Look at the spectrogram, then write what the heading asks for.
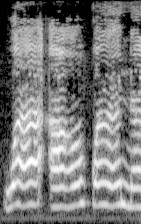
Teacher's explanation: huruf qaf adalah huruf qalqalah. Jadi bila dia mati di tengah kalimah, lantunkan dia ya. Wa aqna, lantun lunak ya.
